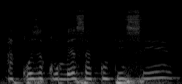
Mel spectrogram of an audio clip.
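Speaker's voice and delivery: ordinary talk, nothing marked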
